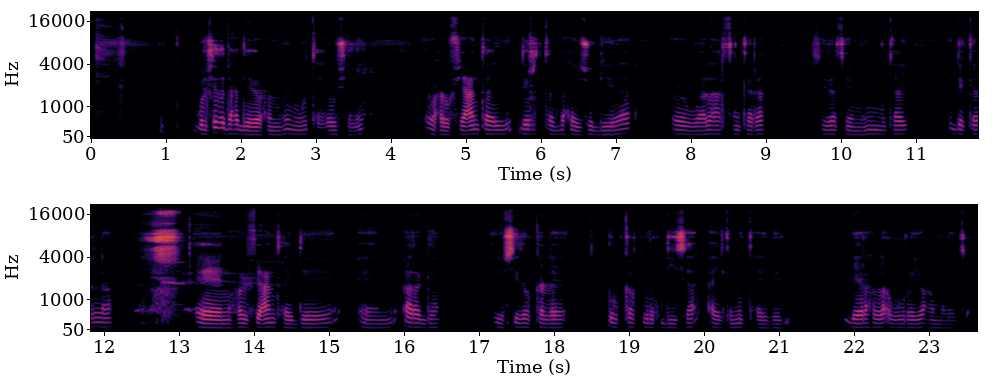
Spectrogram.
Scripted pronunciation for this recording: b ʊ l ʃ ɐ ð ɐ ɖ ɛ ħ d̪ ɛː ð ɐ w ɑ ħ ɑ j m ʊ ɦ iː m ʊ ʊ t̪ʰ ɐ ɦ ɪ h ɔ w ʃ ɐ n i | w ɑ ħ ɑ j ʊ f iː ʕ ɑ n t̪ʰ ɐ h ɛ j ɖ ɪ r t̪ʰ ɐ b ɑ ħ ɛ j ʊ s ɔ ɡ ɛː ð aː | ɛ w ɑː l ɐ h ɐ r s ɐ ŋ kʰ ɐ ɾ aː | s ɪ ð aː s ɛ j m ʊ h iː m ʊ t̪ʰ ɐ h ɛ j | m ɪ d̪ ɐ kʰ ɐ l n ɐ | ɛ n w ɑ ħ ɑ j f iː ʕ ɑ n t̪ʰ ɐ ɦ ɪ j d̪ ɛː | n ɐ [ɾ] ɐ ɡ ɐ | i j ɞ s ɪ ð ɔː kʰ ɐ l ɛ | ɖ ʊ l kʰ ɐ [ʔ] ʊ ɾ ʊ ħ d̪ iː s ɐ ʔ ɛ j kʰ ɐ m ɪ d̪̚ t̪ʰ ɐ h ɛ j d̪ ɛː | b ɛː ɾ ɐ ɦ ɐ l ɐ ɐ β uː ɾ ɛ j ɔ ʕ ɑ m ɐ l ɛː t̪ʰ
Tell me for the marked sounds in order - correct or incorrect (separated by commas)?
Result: correct, incorrect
